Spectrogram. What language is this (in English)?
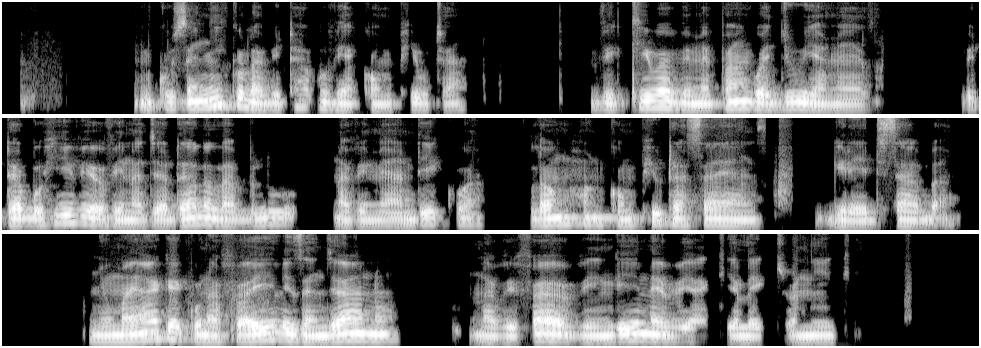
Swahili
